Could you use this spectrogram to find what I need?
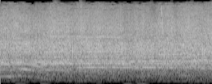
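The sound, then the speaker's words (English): Dense, loud, continuous applause as a crowd rises in a standing ovation for Bernie Sanders after he speaks about running for president. The clapping stays as a steady roar throughout, with a voice talking over it. “Bernie! Hey, yeah, he's getting a half-standing ovation. Yeah, just standing now.”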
